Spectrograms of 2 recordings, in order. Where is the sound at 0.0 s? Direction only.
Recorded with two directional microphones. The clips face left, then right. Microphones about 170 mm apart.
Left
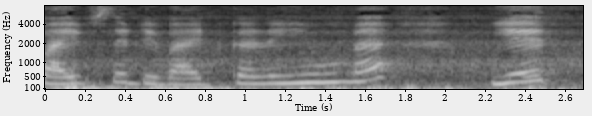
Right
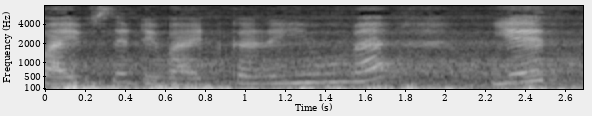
40° left (ahead or behind).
